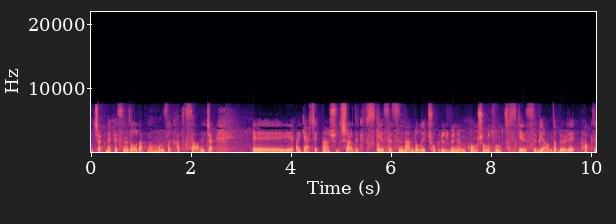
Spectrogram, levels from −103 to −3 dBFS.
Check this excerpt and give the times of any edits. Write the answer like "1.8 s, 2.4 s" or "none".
none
